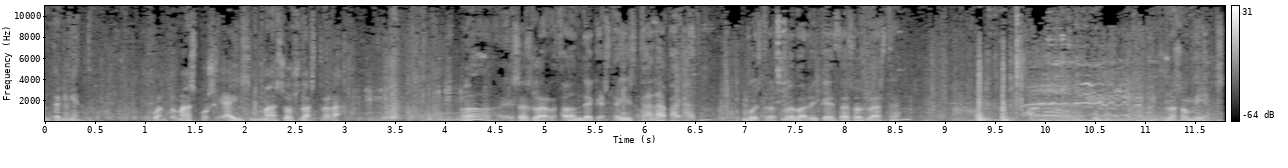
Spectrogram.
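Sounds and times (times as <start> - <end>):
speech: 0.0 - 3.5, 4.2 - 9.1, 11.2 - 11.7
horse hooves clopping: 0.0 - 11.7
horse whinnying: 9.7 - 11.4.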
